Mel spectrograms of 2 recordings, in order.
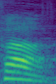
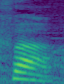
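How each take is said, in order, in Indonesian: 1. Huruf f ringan dengan desis yang lepas. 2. Huruf f ringan dengan desis yang lepas.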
